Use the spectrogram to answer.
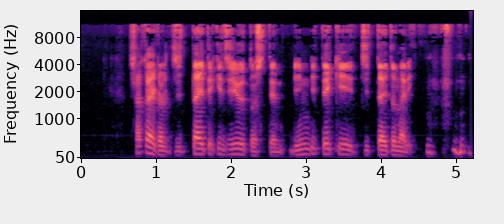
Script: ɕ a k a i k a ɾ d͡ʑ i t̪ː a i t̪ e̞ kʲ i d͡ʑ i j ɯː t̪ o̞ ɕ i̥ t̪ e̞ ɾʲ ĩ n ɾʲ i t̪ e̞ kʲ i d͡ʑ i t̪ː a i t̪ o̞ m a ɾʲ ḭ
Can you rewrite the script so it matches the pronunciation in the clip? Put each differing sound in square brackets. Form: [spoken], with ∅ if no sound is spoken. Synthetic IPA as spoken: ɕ a k a i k a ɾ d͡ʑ i t̪ː a i t̪ e̞ kʲ i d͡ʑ i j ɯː t̪ o̞ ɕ i̥ t̪ e̞ ɾʲ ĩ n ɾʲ i t̪ e̞ kʲ i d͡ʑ i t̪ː a i t̪ o̞ [n] a ɾʲ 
